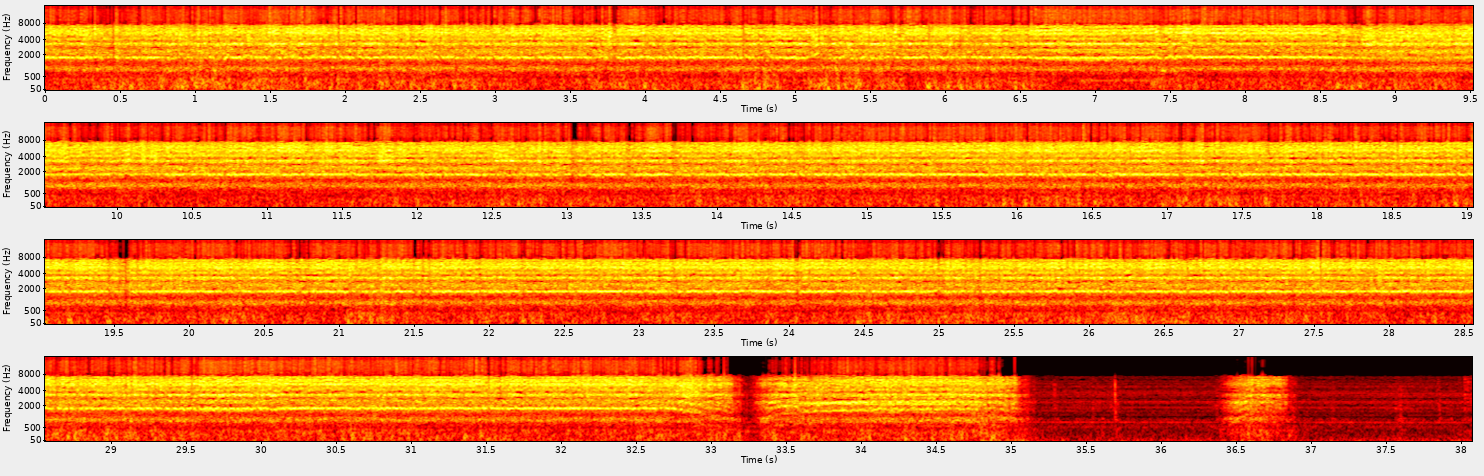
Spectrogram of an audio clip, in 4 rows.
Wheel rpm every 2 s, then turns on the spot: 230, 230, 230, 220, 220, 230, 230, 230, 230, 230, 230, 230, 230, 230, 230, 230, 170, 120, 10.
36-38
